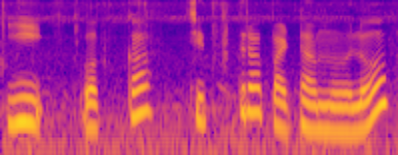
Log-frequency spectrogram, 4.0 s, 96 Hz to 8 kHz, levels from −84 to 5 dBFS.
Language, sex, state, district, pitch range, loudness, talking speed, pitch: Telugu, female, Andhra Pradesh, Sri Satya Sai, 205-325 Hz, -14 LUFS, 45 wpm, 240 Hz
